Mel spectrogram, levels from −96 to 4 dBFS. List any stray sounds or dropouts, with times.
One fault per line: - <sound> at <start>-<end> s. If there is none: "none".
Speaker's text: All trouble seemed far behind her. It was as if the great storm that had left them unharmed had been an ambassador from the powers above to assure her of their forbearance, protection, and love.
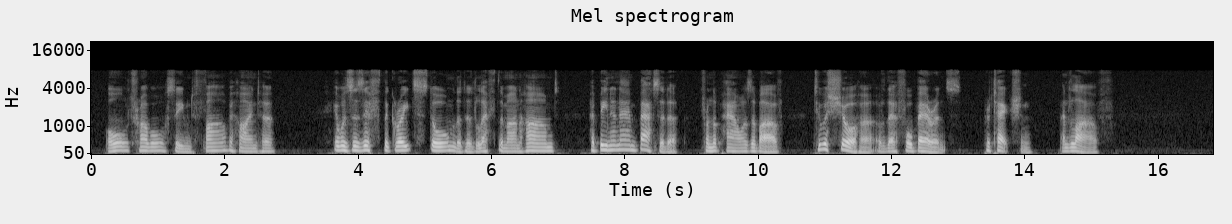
none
